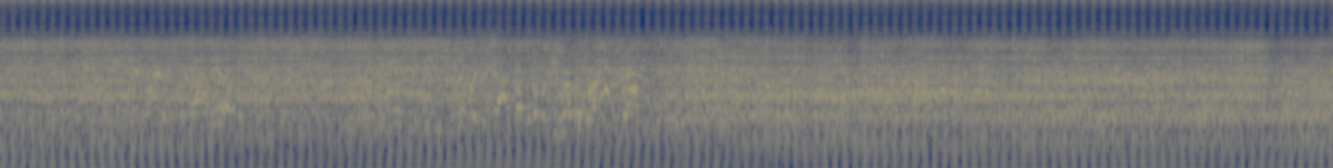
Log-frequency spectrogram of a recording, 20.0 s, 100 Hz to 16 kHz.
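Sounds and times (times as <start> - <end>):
car engines running: 0.0 - 20.0.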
